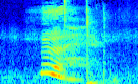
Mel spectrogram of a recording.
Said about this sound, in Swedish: Du gäspade till och med. Gud, mm. vilken eh, pepp jag fick det av du gäspade när jag... Mitt i en mening.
